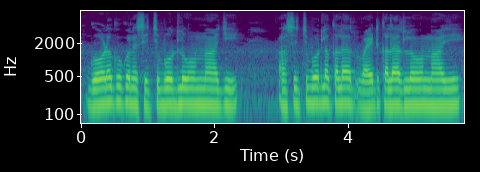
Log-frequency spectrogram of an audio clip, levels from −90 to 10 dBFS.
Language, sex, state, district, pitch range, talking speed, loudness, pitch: Telugu, male, Telangana, Mahabubabad, 140-150 Hz, 135 wpm, -14 LUFS, 145 Hz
